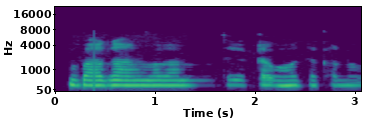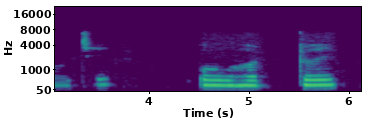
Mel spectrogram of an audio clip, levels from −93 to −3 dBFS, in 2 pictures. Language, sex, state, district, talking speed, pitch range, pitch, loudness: Bengali, female, West Bengal, Jalpaiguri, 80 wpm, 200-210 Hz, 205 Hz, -36 LUFS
